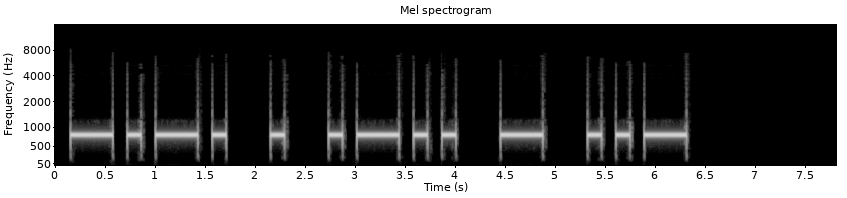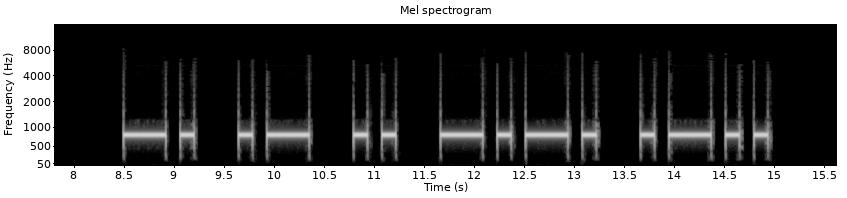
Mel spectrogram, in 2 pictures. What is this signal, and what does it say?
Morse code, heard as a keyed tone, about 8 wpm, 800 Hz. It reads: CELTU NAICL
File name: LEZIONI / 5 LBVC / 5 LBVC 8wpm 2935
